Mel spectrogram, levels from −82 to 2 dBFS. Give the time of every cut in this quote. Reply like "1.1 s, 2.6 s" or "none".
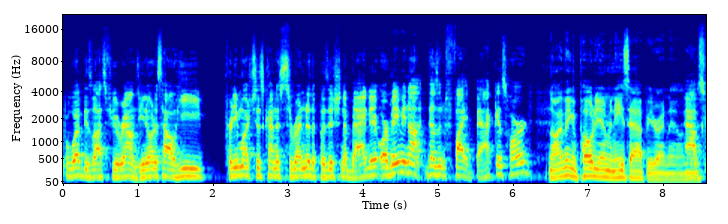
none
